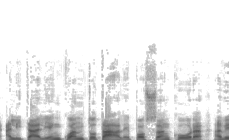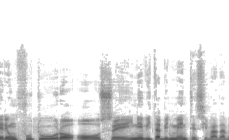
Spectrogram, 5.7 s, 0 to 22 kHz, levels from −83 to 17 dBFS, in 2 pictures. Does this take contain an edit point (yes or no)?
yes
